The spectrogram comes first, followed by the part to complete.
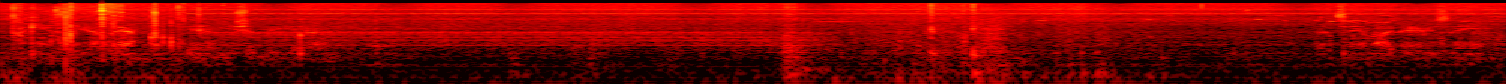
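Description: Hushed whispering between hunters, with a few sharp handling clicks near the start and a faint steady tone that stops about halfway.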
